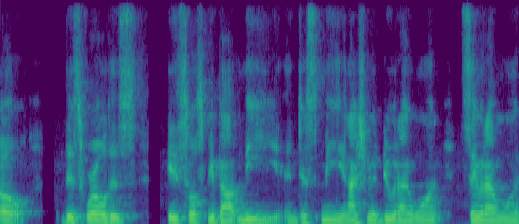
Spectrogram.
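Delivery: ordinary delivery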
